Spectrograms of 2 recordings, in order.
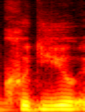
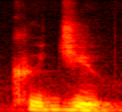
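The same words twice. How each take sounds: First: The d and y are said as separate sounds. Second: The d and y blend into a j sound. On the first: "اگه کسی بگه could you اشتباهه؟ No" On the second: "صدای ج میده. مثل could you"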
